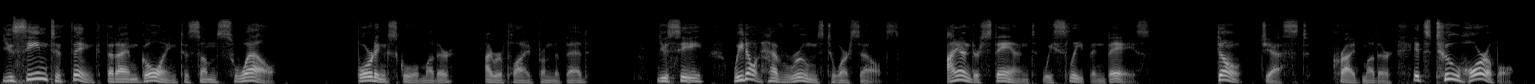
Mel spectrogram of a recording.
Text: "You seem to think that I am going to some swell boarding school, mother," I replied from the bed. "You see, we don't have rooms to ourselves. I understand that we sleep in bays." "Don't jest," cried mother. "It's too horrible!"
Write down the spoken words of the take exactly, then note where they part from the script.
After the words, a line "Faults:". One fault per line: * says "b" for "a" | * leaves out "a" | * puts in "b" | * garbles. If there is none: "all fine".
"You seem to think that I am going to some swell boarding school, mother," I replied from the bed. "You see, we don't have rooms to ourselves. I understand we sleep in bays." "Don't jest," cried mother. "It's too horrible!"
Faults:
* leaves out "that"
